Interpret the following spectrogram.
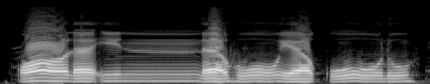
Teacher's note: pada lafal qo kita panjangkan bunyi qo sepanjang dua harakat karena pada lafal qa ada bacaan Mad Thobi'i yaitu qnya bertemu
